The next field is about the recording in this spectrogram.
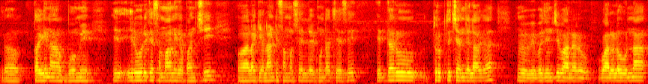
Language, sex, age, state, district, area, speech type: Telugu, male, 30-45, Telangana, Hyderabad, rural, spontaneous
